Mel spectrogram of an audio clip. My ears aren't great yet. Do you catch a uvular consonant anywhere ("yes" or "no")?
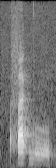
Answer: no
